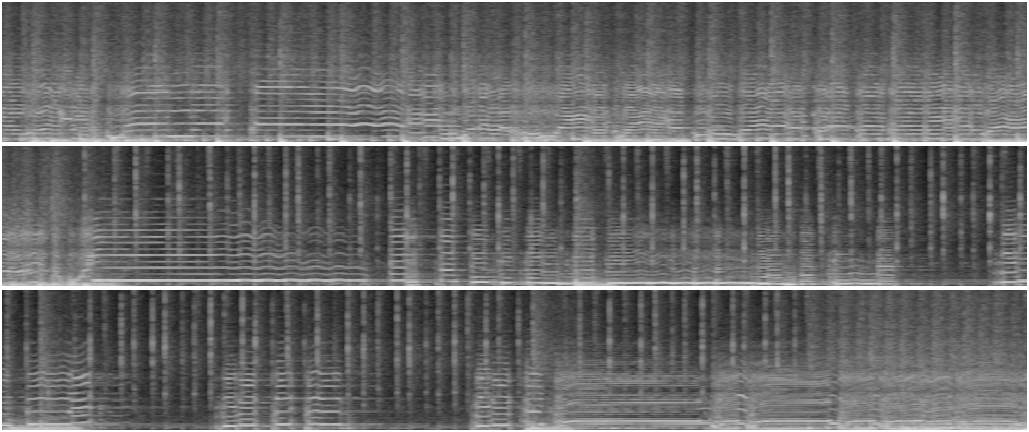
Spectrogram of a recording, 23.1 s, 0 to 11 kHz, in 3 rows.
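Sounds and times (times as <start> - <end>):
low bass or drum hits: 0.0 - 1.3, 4.4 - 5.2.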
